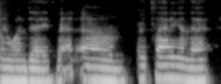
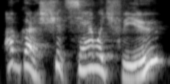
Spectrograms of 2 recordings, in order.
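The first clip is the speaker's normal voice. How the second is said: higher-pitched mock confrontation; raised, in-your-face mimicry; imitated confrontation; 7 semitones higher, 4 dB louder than usual. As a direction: retell her storming up with a complaint. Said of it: "she came storming up to me".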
